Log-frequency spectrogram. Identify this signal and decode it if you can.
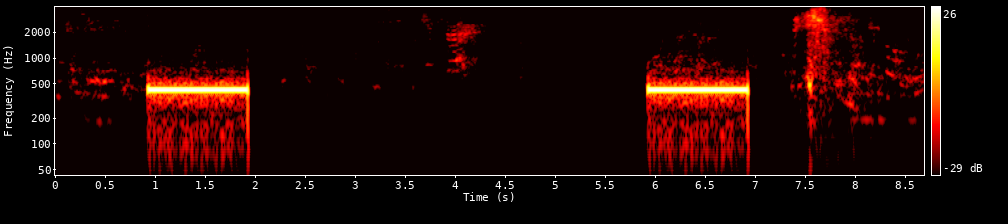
Ringback tone (Europe, 425 Hz), with speech.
